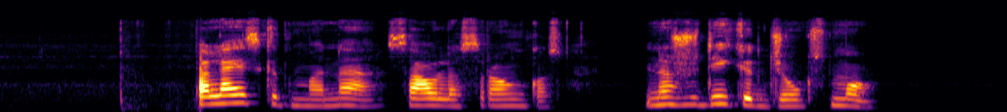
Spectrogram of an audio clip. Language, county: Lithuanian, Kaunas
